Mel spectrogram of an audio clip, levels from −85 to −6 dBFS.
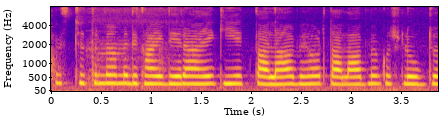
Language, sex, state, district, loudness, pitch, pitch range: Hindi, female, Chhattisgarh, Raipur, -13 LUFS, 275 Hz, 265-280 Hz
